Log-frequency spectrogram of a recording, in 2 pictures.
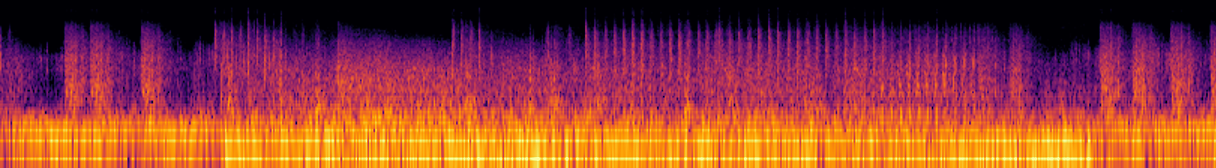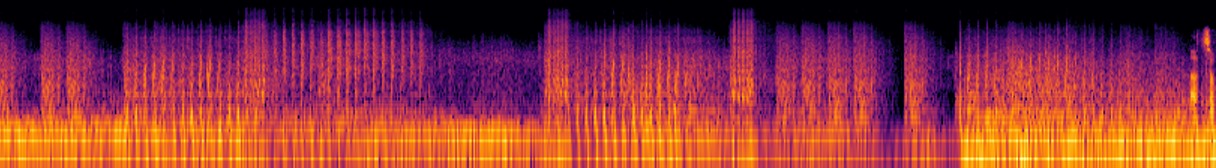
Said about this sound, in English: Pretty pinned here from all these artillery strikes.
